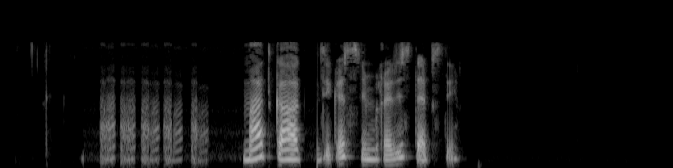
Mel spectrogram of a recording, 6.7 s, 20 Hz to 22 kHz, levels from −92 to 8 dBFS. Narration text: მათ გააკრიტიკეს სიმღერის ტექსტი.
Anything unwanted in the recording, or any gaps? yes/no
yes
